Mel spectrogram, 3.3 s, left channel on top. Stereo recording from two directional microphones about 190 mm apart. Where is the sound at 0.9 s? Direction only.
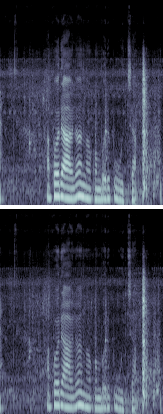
20° left (ahead or behind).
